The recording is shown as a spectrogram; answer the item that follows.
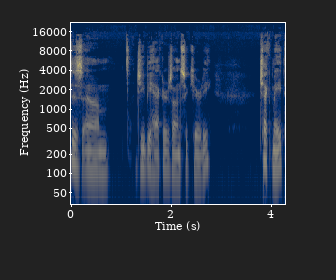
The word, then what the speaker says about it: checkm8: Checkmate, and it's spelled CHECKM8, the number 8.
